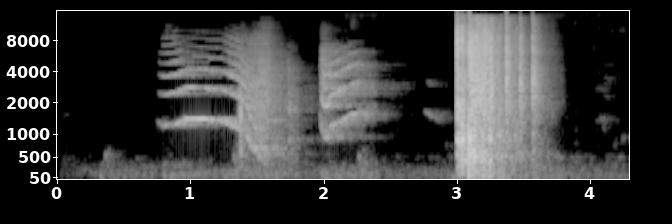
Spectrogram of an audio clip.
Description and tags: creaky wood door close
Creaky wooden door closing.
